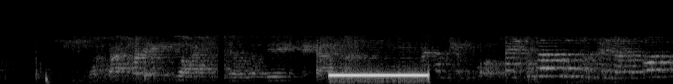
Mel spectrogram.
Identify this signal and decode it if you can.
Ringback tone (Europe, 425 Hz), with speech.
